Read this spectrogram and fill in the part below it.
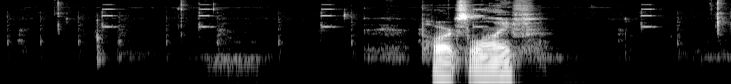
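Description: A device's control panel gives short high beeps as its buttons are pressed.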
